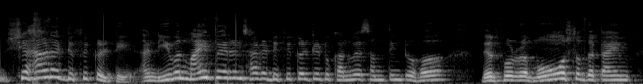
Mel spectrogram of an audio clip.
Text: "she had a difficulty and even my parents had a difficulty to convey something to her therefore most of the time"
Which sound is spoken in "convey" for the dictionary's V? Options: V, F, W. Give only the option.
V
